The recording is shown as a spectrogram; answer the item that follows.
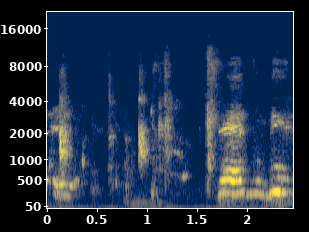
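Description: Quiet, broken-up speech and vocal sounds from people in a small room, with breathy, hissy bits in between and a short voiced phrase near the end.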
